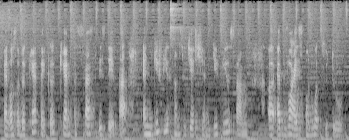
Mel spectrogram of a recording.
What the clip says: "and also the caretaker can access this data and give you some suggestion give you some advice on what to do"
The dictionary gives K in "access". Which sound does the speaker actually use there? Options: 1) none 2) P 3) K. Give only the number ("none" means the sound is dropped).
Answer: 1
